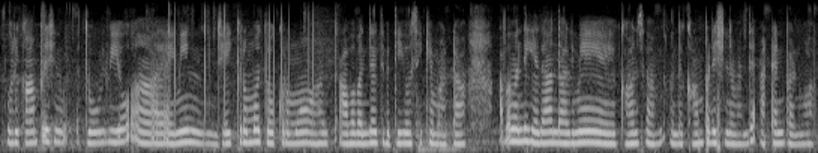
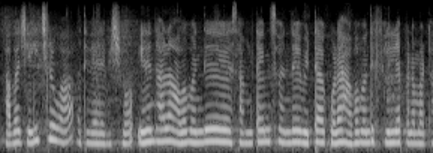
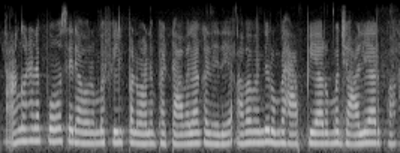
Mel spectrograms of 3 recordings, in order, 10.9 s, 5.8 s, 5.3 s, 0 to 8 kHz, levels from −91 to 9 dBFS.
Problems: continuous background conversations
